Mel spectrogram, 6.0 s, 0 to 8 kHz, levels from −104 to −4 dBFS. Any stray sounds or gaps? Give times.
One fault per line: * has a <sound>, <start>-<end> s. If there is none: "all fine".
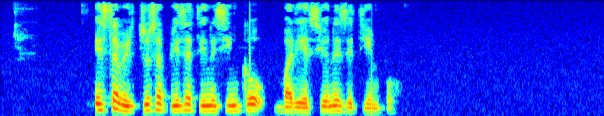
all fine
